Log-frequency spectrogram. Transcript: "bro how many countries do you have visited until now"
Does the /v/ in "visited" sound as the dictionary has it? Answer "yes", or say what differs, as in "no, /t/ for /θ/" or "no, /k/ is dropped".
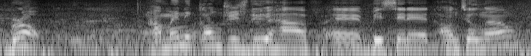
no, /b/ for /v/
